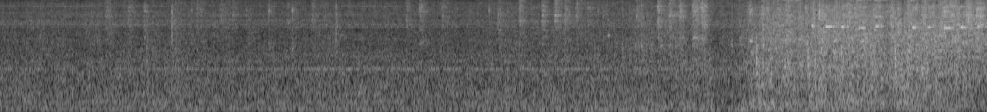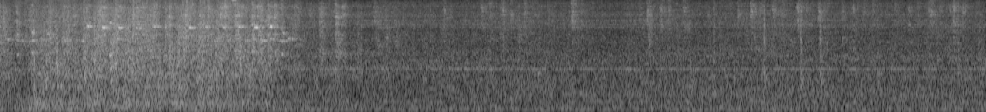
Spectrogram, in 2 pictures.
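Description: Steady road and tyre noise heard from inside a vehicle moving along a highway. About three and a half seconds in, it swells into a louder rush of passing traffic for about three seconds, then settles back.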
